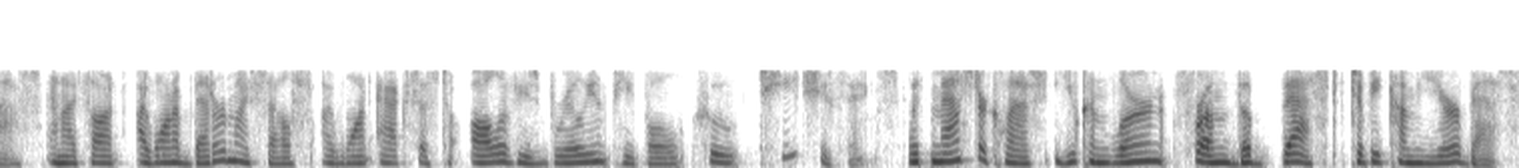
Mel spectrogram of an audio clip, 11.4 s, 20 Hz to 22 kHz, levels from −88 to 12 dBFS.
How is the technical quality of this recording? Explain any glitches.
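The recording is noticeably degraded throughout by the iLBC codec. Each 20 ms frame's excitation is coded independently at a low rate, consistent with about 15.2 kbps, and nothing above 3.8 kHz passes, so the speech sounds muffled, rough and plainly synthetic.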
